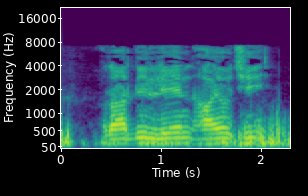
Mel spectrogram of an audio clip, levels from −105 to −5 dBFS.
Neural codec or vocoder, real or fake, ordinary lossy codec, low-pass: none; real; MP3, 48 kbps; 7.2 kHz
